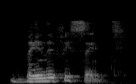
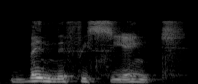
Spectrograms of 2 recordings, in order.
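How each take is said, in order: First: No extra ee sound follows the C. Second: An extra ee sound follows the C. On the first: The speaker calls it right. "Não existe o I depois do C" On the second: The speaker calls it wrong. "se dita beneficiente"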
